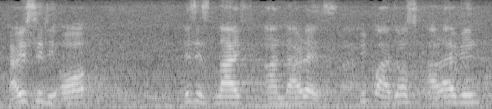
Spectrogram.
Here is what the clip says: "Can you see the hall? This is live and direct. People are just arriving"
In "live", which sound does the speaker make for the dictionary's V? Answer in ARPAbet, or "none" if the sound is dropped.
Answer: F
